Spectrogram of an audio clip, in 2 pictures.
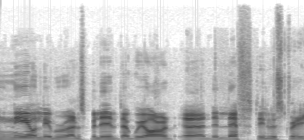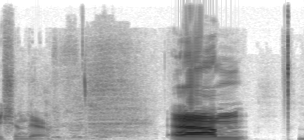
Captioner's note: woman laughs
